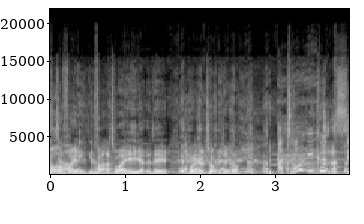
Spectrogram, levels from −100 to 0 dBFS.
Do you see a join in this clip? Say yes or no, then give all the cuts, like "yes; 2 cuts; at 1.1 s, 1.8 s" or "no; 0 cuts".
yes; 2 cuts; at 1.6 s, 3.0 s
